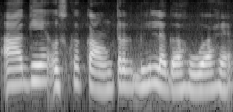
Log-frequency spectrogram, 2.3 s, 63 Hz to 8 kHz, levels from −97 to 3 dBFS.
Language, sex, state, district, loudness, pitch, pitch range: Hindi, female, Chhattisgarh, Raigarh, -17 LUFS, 200 Hz, 170-210 Hz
